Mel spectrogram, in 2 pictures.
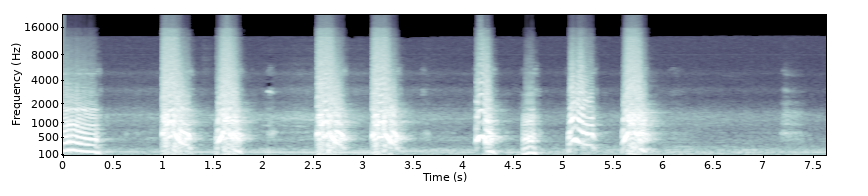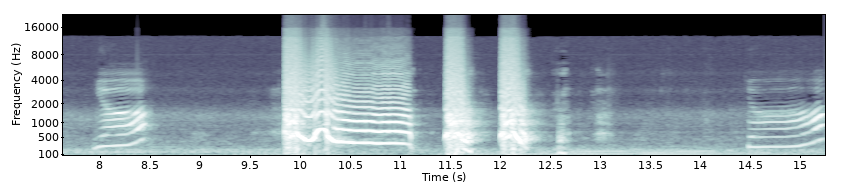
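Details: A teased male puppy yaps rapidly in a run of short, high barks. A rising whiny cry follows, then louder barks, with human voice sounds mixed in and a low hum throughout.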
